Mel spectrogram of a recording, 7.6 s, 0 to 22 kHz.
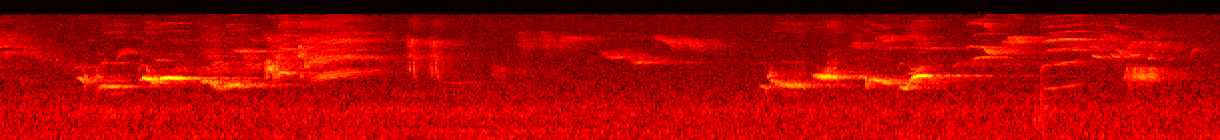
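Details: Bird singing at 3 a.m. in a yard; two bursts of varied twittering phrases with whistled notes and trills around the middle-high range, separated by a few seconds of quiet background hum.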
